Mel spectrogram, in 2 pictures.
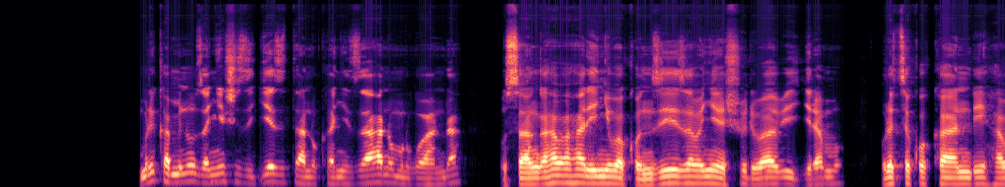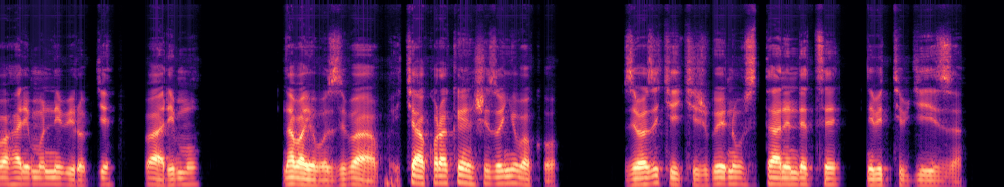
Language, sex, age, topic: Kinyarwanda, female, 25-35, education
